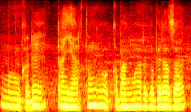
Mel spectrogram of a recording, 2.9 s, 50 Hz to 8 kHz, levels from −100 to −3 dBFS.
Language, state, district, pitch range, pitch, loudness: Kokborok, Tripura, Dhalai, 145-160 Hz, 155 Hz, -16 LUFS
